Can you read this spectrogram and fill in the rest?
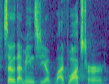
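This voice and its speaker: A woman's voice: low-pitched, fairly even intonation, unhurried, big-room sound. A woman in her forties on a casual church podcast, speaking in a reflective way and laughing easily. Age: 40s.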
